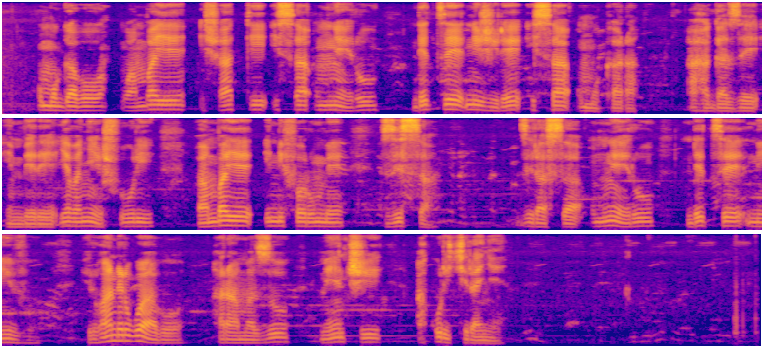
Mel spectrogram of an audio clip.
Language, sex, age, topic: Kinyarwanda, male, 18-24, education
